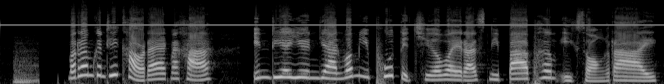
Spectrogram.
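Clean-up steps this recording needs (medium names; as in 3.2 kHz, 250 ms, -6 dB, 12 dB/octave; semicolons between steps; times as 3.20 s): clip repair -13 dBFS; band-stop 6.4 kHz, Q 30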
